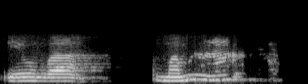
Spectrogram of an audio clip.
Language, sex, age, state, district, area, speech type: Sanskrit, male, 30-45, Telangana, Medak, rural, conversation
